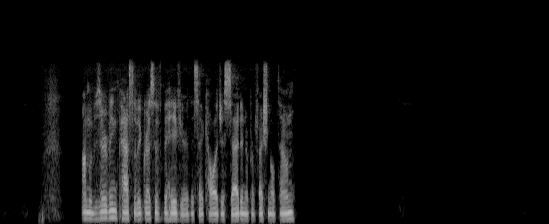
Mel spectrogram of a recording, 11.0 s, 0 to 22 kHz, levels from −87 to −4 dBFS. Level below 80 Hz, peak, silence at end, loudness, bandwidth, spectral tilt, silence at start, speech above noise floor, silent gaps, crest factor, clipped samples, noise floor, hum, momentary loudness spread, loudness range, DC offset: -74 dBFS; -14 dBFS; 5.1 s; -35 LUFS; 7.4 kHz; -4 dB/octave; 0.95 s; 51 dB; none; 26 dB; under 0.1%; -86 dBFS; none; 10 LU; 7 LU; under 0.1%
